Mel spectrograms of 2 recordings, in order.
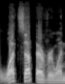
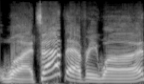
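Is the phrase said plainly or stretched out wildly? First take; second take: plain; stretched. First: It is said plainly at a normal pace. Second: It is said wildly, with sounds stretched out. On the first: "instead of saying like uh" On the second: "doing like crazy, ... stretching it as much as they could"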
